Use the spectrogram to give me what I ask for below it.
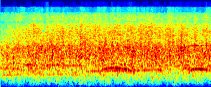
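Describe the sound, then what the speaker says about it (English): Steady, close applause from a studio audience, dense clapping holding at an even level for a few seconds with no voices over it. "Give her a round of applause."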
